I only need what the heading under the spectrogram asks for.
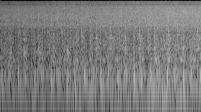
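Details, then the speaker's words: Miniature space-saver steam engine running on steam: quick, fairly regular clicking about four per second over steam hiss as a bolt wobbles itself out with each stroke; loose bolt knock. "see this this Bolt's already can you see it it's already just about out push it back in and it'll just every time it clicks it just wobbles itself right out"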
